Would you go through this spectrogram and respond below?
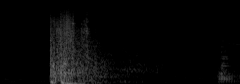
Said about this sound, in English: Okay, I think now we start firing.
